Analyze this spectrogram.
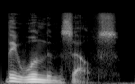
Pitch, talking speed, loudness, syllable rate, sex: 100 Hz, 135 wpm, -18 LUFS, 4.4 syllables/s, male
